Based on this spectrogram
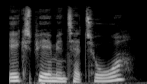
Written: eksperimentator

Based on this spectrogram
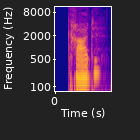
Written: krat

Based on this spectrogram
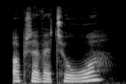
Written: observator

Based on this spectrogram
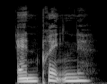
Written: anbringende

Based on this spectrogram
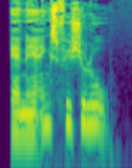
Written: ernæringsfysiolog

